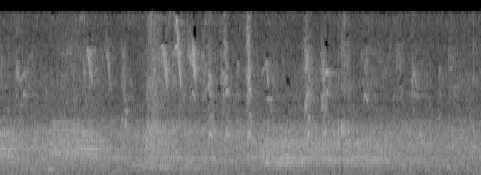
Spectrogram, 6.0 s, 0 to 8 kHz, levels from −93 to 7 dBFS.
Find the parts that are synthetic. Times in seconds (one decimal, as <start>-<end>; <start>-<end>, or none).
0.0-0.8; 4.4-6.0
